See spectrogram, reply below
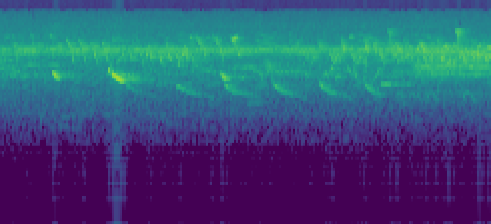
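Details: Senegal thick-knee in Pench Tiger Reserve giving a loose series of short, thin downslurred whistles, about one every half second, over a steady high insect hiss.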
